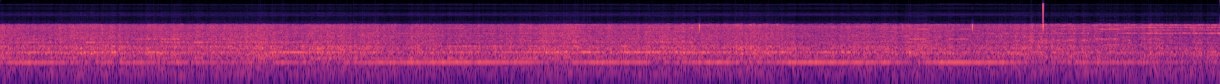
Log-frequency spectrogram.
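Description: Steady, loud driving noise of a DAF truck and silo tanker moving through a road tunnel, heard from the top of the tank: a rushing roar with a steady droning hum underneath.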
